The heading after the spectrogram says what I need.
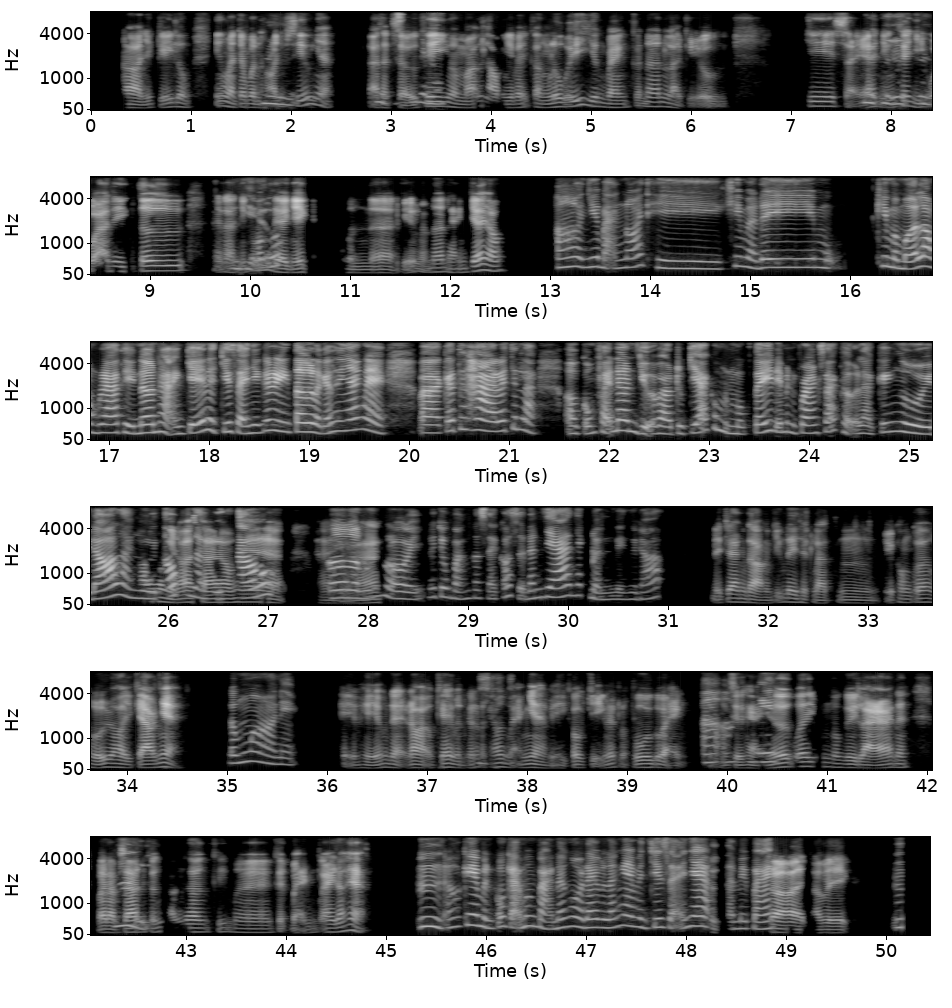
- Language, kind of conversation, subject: Vietnamese, podcast, Bạn có kỷ niệm hài hước nào với người lạ trong một chuyến đi không?
- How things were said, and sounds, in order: tapping; laugh; other noise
